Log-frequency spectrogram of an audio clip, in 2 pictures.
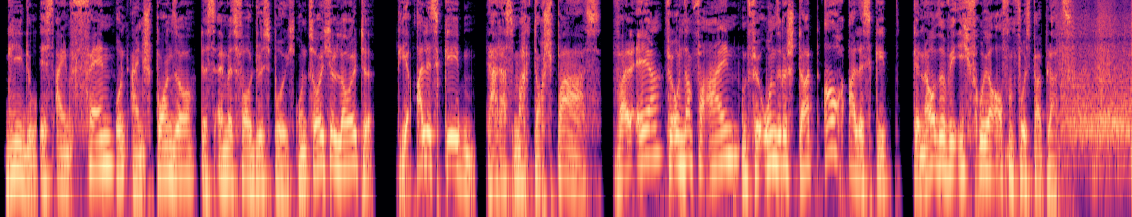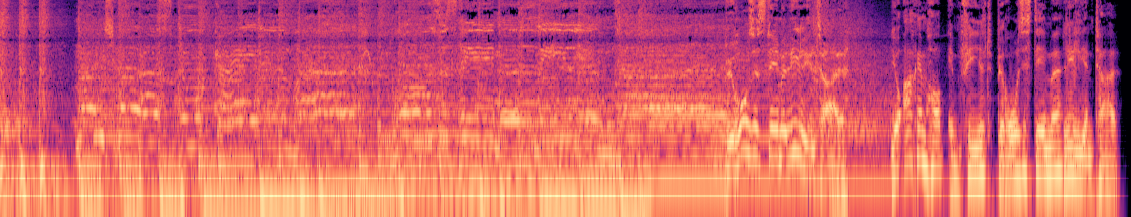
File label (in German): Spot Sponsor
